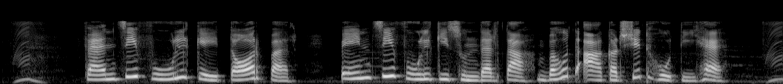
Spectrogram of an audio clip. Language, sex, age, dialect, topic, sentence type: Hindi, female, 18-24, Garhwali, agriculture, statement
